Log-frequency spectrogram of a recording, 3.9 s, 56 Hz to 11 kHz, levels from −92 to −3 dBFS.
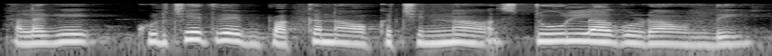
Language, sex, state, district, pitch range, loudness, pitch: Telugu, female, Telangana, Hyderabad, 185-225 Hz, -17 LUFS, 200 Hz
